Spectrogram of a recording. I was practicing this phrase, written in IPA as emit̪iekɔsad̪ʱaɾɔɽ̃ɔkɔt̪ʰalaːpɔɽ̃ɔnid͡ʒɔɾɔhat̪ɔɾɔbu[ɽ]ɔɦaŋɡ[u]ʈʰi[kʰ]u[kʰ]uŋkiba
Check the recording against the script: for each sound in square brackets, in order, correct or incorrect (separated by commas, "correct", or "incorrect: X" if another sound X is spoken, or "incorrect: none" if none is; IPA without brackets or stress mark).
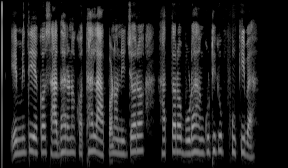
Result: correct, correct, incorrect: k, incorrect: pʰ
